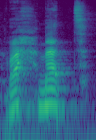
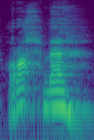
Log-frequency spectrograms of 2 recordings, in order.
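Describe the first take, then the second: First: The word ends with a clear t sound. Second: The word ends with a soft h sound. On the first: "you pronounce it rahmat" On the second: "you pronounce it rahmah"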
